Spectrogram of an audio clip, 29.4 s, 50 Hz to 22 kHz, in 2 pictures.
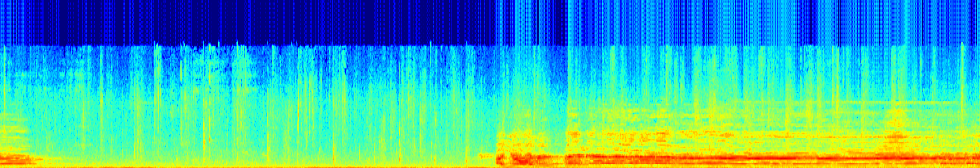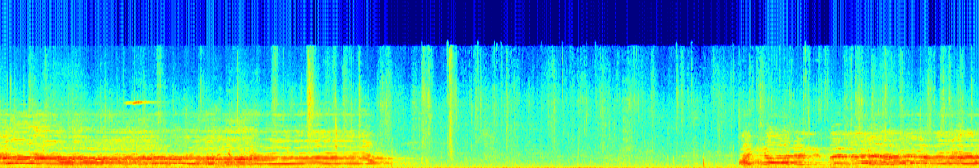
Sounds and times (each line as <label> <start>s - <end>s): Call for prayer 0.0s - 1.1s
Call for prayer 7.0s - 21.2s
Call for prayer 25.7s - 29.3s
